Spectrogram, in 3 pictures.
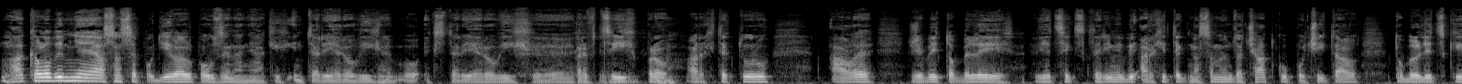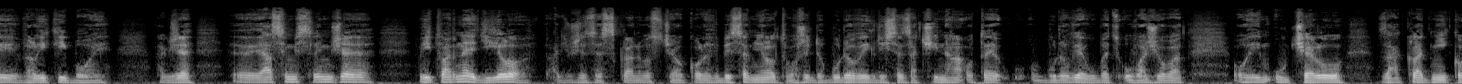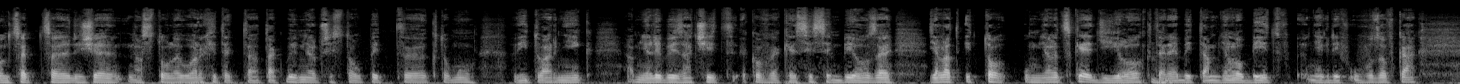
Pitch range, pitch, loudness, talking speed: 95-110 Hz, 100 Hz, -23 LUFS, 140 wpm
